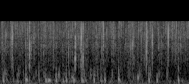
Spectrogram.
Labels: {"label": "biophony, pulse", "recorder": "SoundTrap 300"}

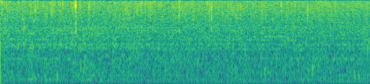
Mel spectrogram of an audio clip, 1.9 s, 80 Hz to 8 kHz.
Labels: {"label": "anthrophony, boat engine", "recorder": "SoundTrap 300"}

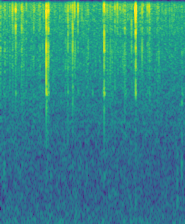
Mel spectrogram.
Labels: {"label": "ambient", "recorder": "HydroMoth"}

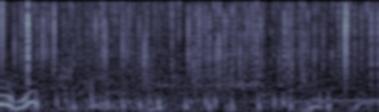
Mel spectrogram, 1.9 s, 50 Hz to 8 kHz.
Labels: {"label": "biophony, cascading saw", "recorder": "SoundTrap 600 or HydroMoth"}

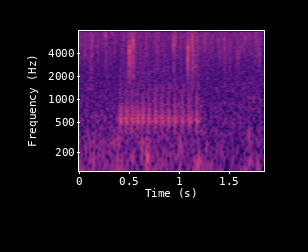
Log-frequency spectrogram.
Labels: {"label": "biophony, rattle", "recorder": "SoundTrap 500"}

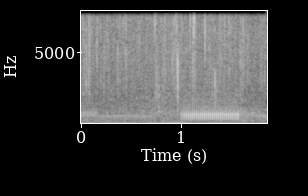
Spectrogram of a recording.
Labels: {"label": "biophony, croak", "recorder": "SoundTrap 500"}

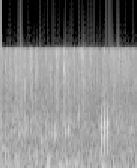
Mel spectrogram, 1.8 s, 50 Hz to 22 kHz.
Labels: {"label": "biophony, damselfish", "recorder": "SoundTrap 500"}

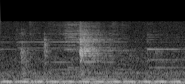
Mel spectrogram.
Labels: {"label": "anthrophony, boat engine", "recorder": "SoundTrap 300"}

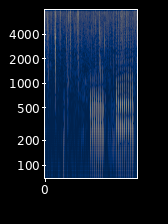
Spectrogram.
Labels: {"label": "biophony, damselfish", "recorder": "SoundTrap 600 or HydroMoth"}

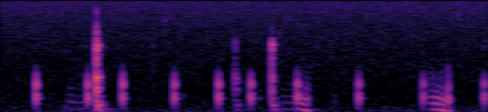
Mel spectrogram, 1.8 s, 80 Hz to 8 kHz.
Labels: {"label": "biophony, knock croak", "recorder": "SoundTrap 300"}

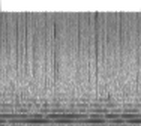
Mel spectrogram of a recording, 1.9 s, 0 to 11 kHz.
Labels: {"label": "biophony, midshipman", "recorder": "SoundTrap 500"}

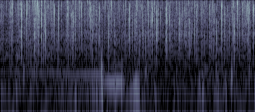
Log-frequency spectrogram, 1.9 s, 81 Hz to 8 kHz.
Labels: {"label": "biophony, cascading saw", "recorder": "SoundTrap 600 or HydroMoth"}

